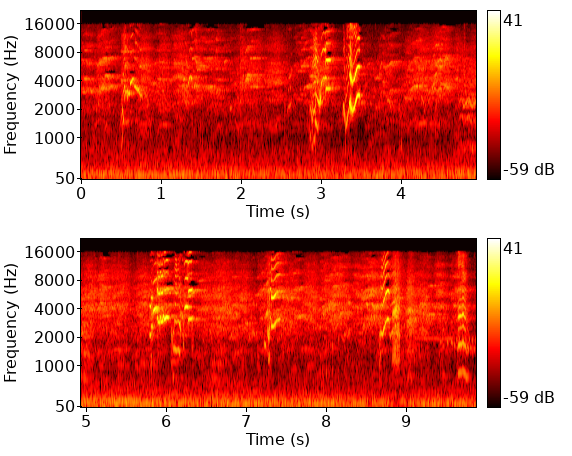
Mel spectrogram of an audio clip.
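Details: Rainbow lorikeets, native Australian parrots, at a balcony nectar feeder: short harsh screeches in pairs and clusters, roughly every couple of seconds, piercing and high, with low chatter beneath.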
